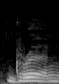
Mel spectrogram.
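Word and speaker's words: Groene: it's by bertram hawthorne groon that's why i pronounce the name that's g-r-o-e-n-e it's a superb little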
